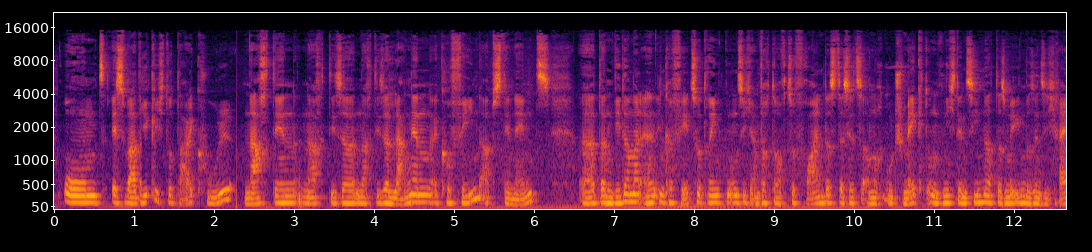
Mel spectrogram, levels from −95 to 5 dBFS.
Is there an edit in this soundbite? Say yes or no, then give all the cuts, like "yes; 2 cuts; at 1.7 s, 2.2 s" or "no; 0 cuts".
yes; 3 cuts; at 1.0 s, 7.5 s, 11.3 s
